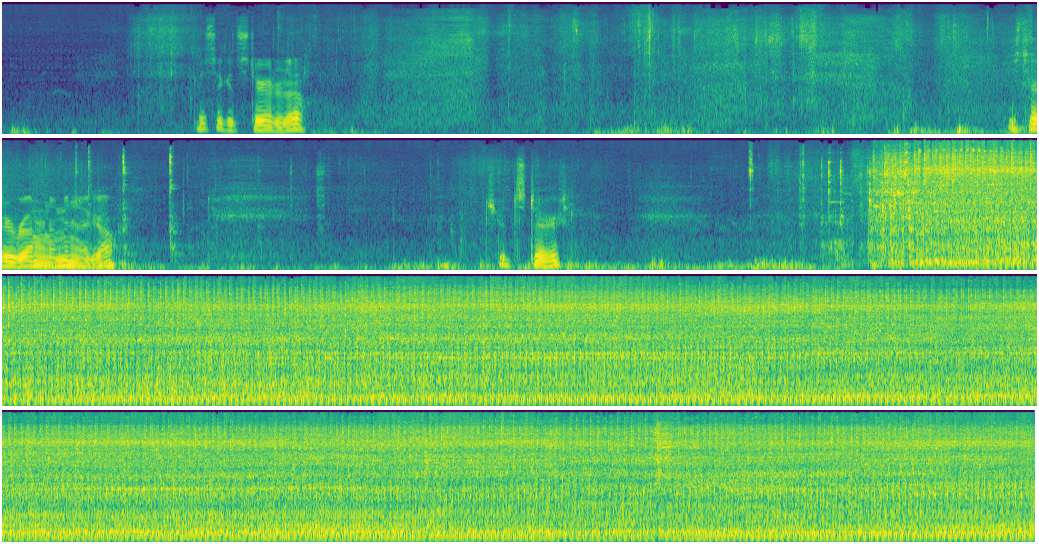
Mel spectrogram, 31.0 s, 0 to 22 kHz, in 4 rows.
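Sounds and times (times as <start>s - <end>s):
snowblower engine starting: 7.2s - 9.8s, 13.7s - 31.0s
starter clicks: 7.6s - 10.3s, 13.4s - 31.0s.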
